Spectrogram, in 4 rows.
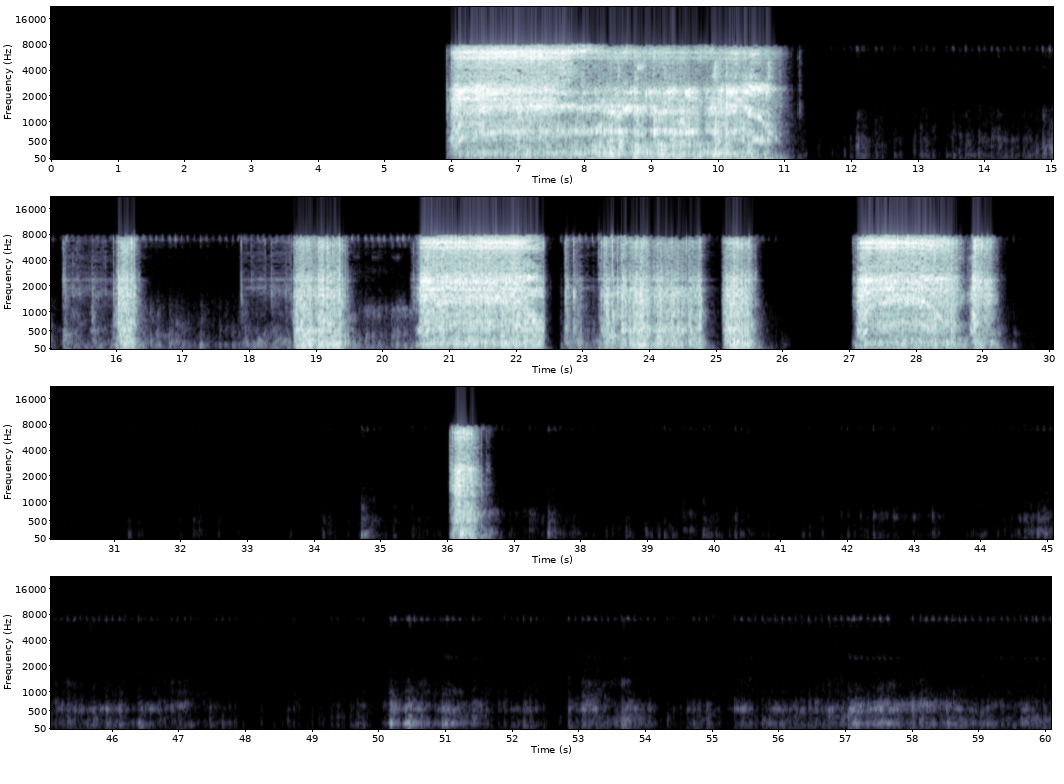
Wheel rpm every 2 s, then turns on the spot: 0, 0, 10, 180, 190, 50, 0, 0, 0, 10, 110, 20, 10, 60, 20, 0, 0, 0, 0, 0, 0, 0, 0, 0, 0, 0, 0, 0, 0, 0.
18-20 22-26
